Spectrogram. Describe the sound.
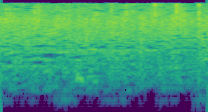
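An audience applauds to welcome a guest, with dense, even clapping that holds steady throughout.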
